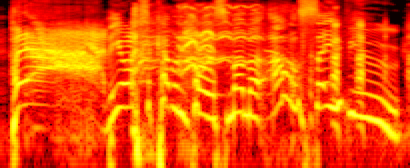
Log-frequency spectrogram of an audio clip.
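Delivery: put-on high squeaky child shouting gleefully; excited kid voice. Jaska jumping out to scare the party, high excited kid voice. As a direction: play an overexcited little kid charging in. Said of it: "and he goes".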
